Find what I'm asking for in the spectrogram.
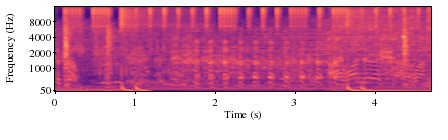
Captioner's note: people laughing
